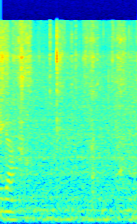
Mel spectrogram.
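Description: A spoon stirring a thick spinach and masala paste in a steel kadhai as it fries, a soft, steady squishing and scraping with faint sizzling underneath.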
